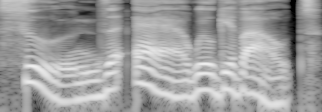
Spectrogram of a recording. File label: "coward", Super Villain; speech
